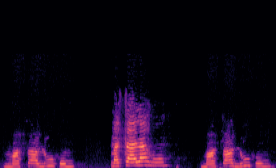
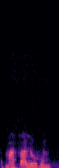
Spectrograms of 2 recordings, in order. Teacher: both the meme and the tha have only simple fatha, so that's why we're only going to be saying it for 1 second each.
